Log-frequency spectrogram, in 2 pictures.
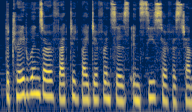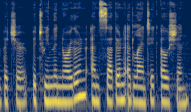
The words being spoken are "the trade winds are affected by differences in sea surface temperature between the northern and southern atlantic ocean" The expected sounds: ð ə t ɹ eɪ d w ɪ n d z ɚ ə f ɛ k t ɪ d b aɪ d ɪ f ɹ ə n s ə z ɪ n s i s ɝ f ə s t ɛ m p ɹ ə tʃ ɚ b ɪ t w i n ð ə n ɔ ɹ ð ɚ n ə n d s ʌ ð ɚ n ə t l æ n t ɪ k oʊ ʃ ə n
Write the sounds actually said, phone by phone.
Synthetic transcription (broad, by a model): ð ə t ɹ eɪ d w ɪ n d z ɚ ə f ɛ k t ɪ d b aɪ d ɪ f ɹ ə n s ə z ɪ n s i s ɝ f ə s t ɛ m p ɹ ə tʃ ɚ b ɪ t w i n ð ə n ɔ ɹ ð ɚ n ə n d s ʌ ð ɚ n ə t l æ n t ɪ k oʊ ʃ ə n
